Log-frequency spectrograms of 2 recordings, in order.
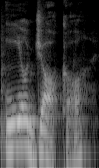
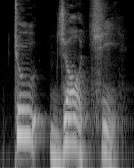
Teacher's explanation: Italians keep the same sound of the C even in the two form. If I just simply had an I, because you know that the ending for the two form is an I, it will sound tu giochi, because C and I in Italian is C. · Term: hard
